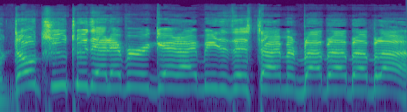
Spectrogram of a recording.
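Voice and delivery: very high mock scolding voice; high frustrated nagging. Frustrated woman lectures her dog in paragraphs, high nagging. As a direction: imitate a frustrated nag running on. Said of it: "they go higher and they start giving sentences".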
